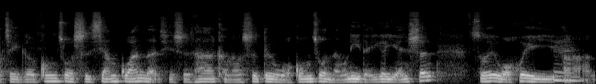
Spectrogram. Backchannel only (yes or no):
yes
